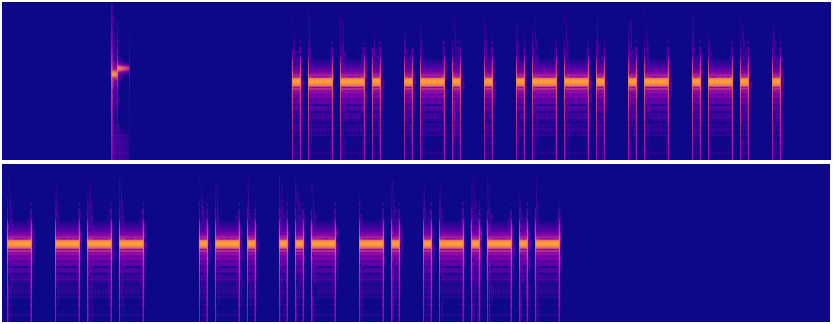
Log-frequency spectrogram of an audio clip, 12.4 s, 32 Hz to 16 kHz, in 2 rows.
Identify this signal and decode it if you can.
Morse code, heard as a keyed tone, about 19 wpm, 700 Hz. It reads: PREPARE TO RUN.
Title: Sentences from Top 900 Words 20wpm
